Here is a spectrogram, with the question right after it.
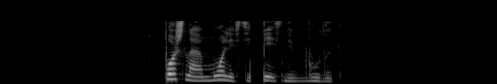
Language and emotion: Russian, angry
